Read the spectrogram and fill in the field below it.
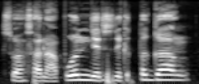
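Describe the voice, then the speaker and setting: A teenage girl, a student, narrating a short story in a steady, plain reading voice. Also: medium pitch, moderate pace. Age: teens. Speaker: student reader.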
